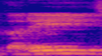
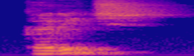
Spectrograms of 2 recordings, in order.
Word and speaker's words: courage: Often we pronounce these two terms like courage and heritage. Age should not be the N. The N should be ij. Courage and heritage.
